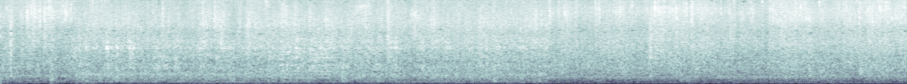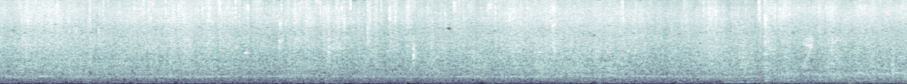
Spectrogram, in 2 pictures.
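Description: Heavy rain and squall wind lashing a sailboat, heard from inside the cabin as a steady, dense hiss.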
